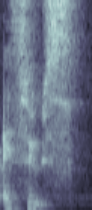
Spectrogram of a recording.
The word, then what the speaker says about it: Asus: final thoughts on the Asus Zenbook sorry ESU's I've been saying it wrong the whole time but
